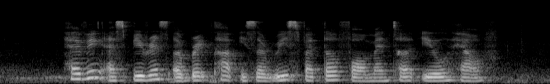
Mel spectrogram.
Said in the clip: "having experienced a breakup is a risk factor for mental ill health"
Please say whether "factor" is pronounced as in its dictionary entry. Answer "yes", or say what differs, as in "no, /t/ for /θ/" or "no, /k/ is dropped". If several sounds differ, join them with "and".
no, /k/ is dropped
